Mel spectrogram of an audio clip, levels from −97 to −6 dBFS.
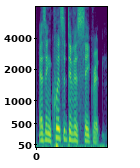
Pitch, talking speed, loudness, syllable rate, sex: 145 Hz, 170 wpm, -18 LUFS, 7.6 syllables/s, male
